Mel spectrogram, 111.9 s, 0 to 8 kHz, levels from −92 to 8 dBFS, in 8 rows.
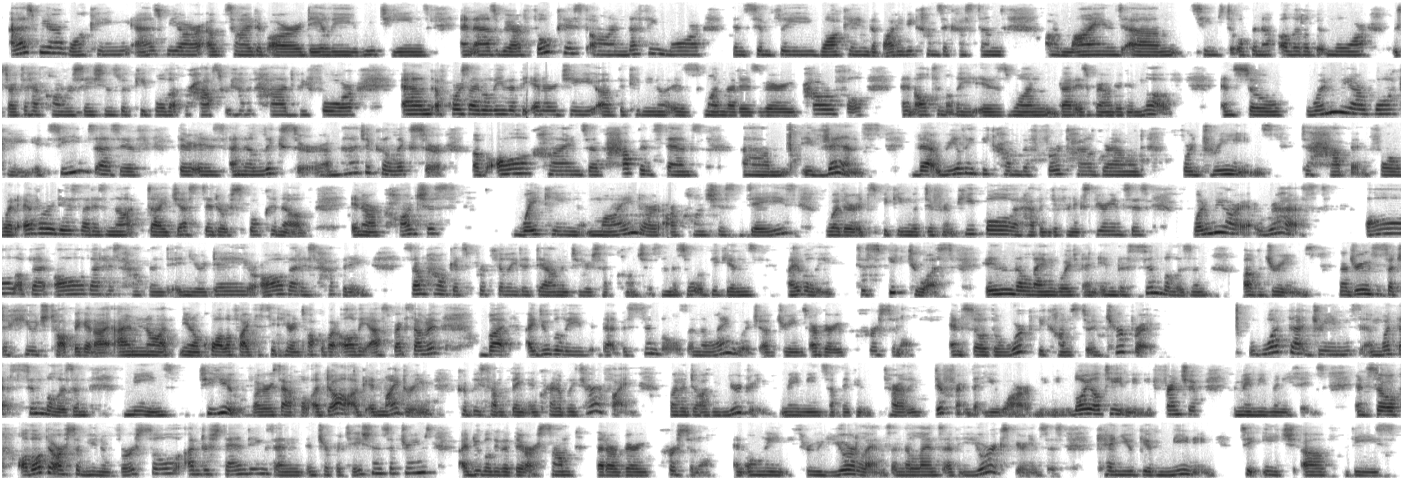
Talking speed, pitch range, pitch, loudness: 175 wpm, 175-215 Hz, 190 Hz, -18 LUFS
